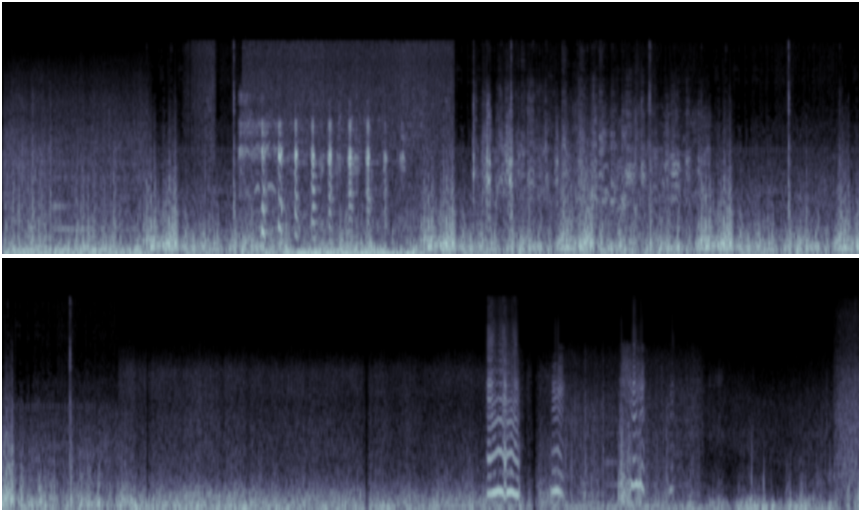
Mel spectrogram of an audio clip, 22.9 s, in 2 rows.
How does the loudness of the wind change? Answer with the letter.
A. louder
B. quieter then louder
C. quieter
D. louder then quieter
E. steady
C.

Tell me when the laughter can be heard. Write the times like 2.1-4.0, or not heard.
3.1-5.2, 17.9-20.4.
